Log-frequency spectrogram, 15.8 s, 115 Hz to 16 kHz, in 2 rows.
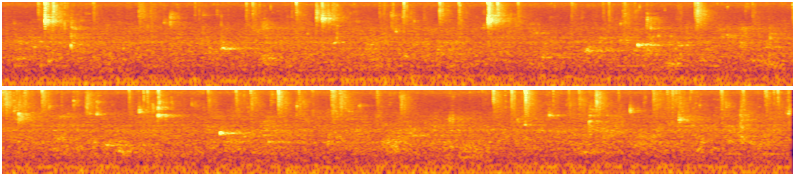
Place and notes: When it flows less J. Basanavičiaus g., Utena, Lithuania - when it flows less
when it flows less
18 October 2018, 13:41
